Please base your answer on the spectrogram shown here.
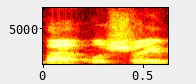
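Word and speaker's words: Matlacha: pine island uh went uh past um uh matt lachey which is interesting because it's it's pronounced matt lachey but it's not actually spelled that way so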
